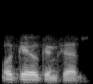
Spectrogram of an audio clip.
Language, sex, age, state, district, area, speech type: Tamil, male, 18-30, Tamil Nadu, Namakkal, rural, conversation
